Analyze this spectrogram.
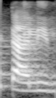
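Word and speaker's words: ptyalin: क्या नाम होता है टाइलिन देखो टाइलिन की स्पेलिंग होती है पीटी वाई यहां पे पी क्या होता है साइलेंट होता है तो दूसरा जो सलव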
